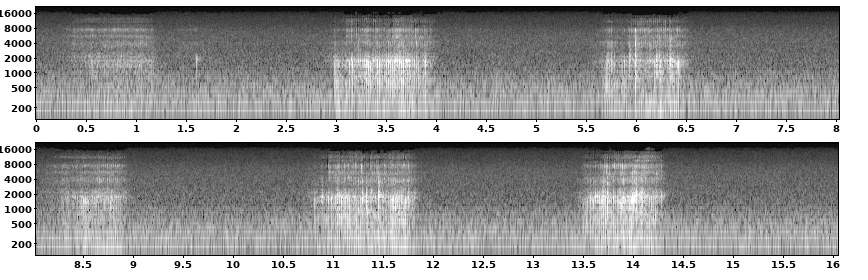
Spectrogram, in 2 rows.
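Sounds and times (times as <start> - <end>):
person snoring: 0.3 - 1.2, 3.0 - 4.0, 5.6 - 6.6, 8.2 - 9.0, 10.8 - 11.9, 13.4 - 14.4.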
